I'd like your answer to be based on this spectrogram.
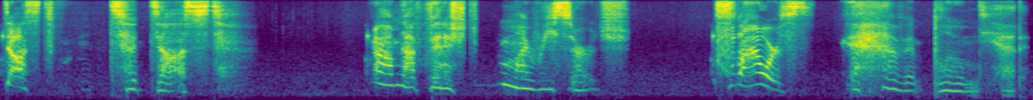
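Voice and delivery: slow, breathless whisper of a fallen fighter; fading away in a whisper; faint whisper. Acted. Defeated forest watcher fading out, whispering.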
